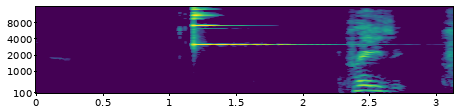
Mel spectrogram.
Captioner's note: bell chiming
